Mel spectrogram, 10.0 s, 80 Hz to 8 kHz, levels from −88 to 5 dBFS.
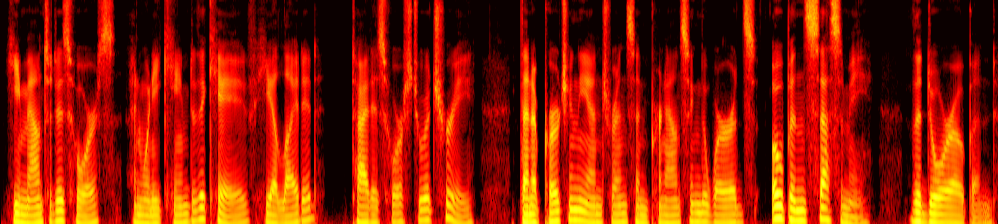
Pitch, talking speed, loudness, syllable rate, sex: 110 Hz, 190 wpm, -21 LUFS, 5.6 syllables/s, male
